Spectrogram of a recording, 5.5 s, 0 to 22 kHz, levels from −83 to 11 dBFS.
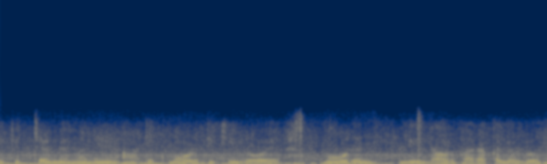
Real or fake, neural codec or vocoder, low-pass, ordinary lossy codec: fake; codec, 16 kHz, 6 kbps, DAC; 7.2 kHz; Opus, 16 kbps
